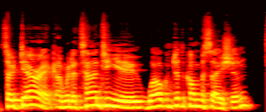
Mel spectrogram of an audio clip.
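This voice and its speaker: A man's voice: high-pitched, fast. Polished London man hosting a podcast. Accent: London English. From England. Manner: polished, playful, wordy. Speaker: podcast host. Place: studio.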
